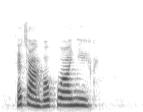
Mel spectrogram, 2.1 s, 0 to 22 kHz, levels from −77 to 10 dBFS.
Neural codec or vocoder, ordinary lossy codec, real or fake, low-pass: autoencoder, 22.05 kHz, a latent of 192 numbers a frame, VITS, trained on one speaker; none; fake; 9.9 kHz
